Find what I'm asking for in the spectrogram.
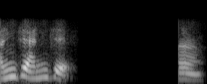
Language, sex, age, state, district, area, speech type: Malayalam, female, 60+, Kerala, Thiruvananthapuram, urban, conversation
